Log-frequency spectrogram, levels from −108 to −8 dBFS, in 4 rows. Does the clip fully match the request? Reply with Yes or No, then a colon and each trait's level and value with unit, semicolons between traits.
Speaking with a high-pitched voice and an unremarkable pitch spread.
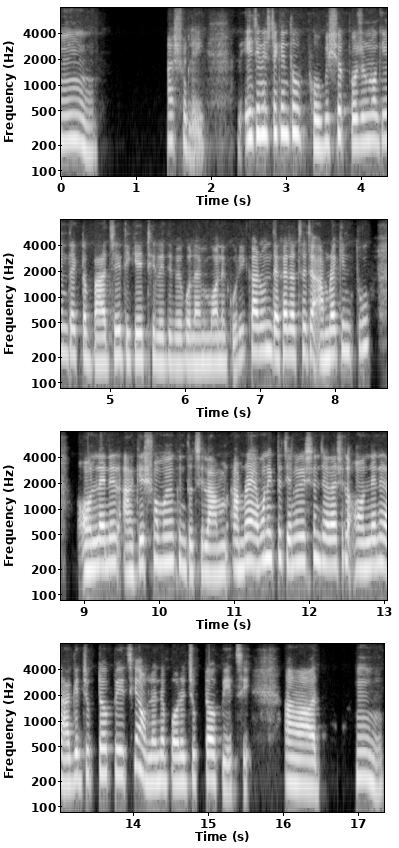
Yes: high, 215 Hz; average, 3.2 semitones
